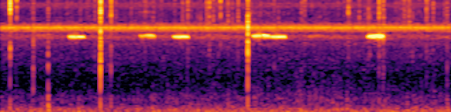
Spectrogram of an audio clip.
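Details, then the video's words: A brief stretch of night crickets: a high, even trill holds steady while a few short chirps sound at a slightly lower pitch, punctuated by loud crackles from a nearby fire. "calm night camp with cricket sounds and crackling fire"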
